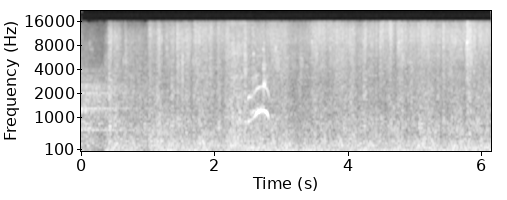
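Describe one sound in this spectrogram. Flames whoosh and crackle.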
